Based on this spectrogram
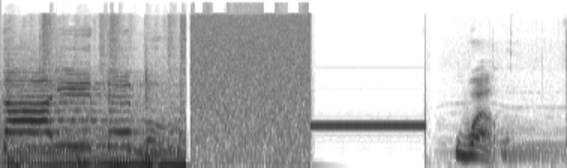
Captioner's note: static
